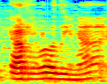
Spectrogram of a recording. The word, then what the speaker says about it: Carolina: It's actually Carolina, if you can roll your R's.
